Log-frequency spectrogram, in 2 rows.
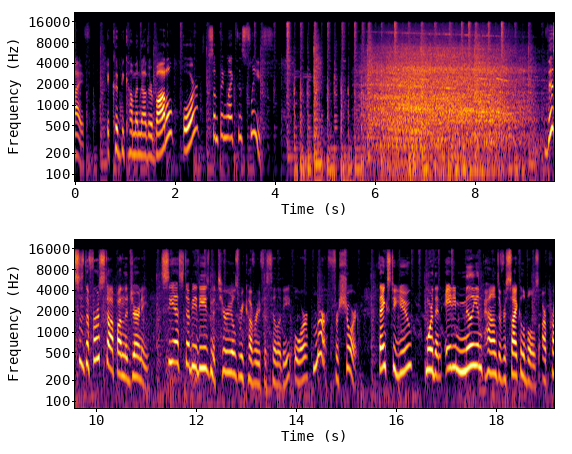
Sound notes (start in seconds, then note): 5.4 truck engine revving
